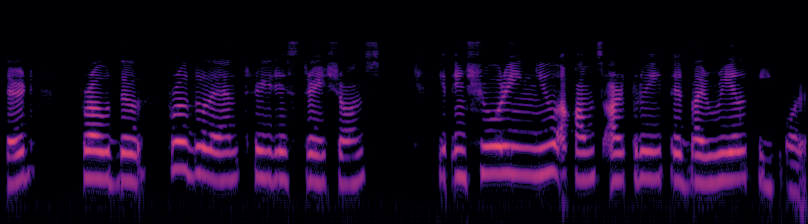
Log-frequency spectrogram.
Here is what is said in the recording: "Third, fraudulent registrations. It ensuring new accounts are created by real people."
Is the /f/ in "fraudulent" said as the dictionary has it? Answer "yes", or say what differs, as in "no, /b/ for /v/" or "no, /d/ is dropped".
no, /p/ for /f/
